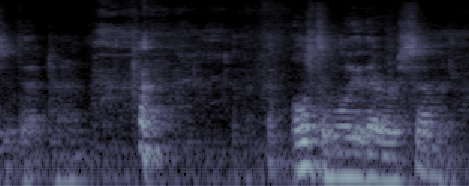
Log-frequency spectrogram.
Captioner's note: laughs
